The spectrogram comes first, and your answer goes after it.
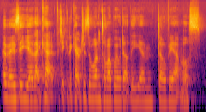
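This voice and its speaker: A woman's voice: on the low side, level tone, fast talker. A woman answering in an unscripted panel discussion, tentative and thoughtful, feeling her way through her points. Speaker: audio drama maker on a panel.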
